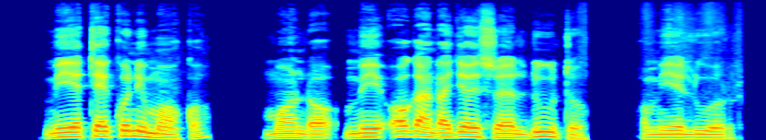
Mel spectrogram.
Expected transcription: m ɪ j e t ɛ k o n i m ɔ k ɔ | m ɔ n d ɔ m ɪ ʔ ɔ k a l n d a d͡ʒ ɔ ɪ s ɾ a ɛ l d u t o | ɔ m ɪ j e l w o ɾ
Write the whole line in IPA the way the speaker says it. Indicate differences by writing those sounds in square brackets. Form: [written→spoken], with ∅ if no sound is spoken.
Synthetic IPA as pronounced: m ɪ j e t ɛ k o n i m ɔ k ɔ | m ɔ n d ɔ m ɪ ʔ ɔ [k→ɡ] a [l→∅] n d a d͡ʒ ɔ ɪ s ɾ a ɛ l d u t o | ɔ m ɪ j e l w o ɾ

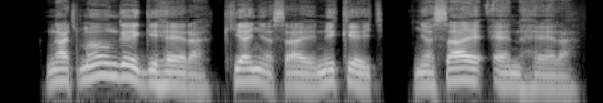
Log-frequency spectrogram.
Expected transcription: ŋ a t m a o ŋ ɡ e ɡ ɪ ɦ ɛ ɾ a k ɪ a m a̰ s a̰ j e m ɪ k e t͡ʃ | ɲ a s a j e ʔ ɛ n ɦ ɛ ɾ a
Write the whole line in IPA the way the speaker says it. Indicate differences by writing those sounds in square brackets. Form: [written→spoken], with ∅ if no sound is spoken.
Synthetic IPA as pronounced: ŋ a t m a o ŋ ɡ e ɡ ɪ ɦ ɛ ɾ a k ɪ a [m→ɲ] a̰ s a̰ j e [m→n] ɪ k e t͡ʃ | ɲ a s a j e ʔ ɛ n ɦ ɛ ɾ a

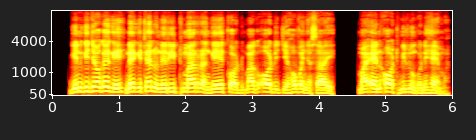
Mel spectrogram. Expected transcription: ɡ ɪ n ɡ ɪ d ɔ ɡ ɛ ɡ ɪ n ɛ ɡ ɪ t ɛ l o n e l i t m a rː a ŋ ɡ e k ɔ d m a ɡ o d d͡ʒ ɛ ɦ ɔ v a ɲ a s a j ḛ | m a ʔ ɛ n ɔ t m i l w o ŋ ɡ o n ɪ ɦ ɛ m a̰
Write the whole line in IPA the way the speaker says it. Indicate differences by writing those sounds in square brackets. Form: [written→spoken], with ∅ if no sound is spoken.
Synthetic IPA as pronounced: ɡ ɪ n ɡ ɪ [d→d͡ʒ] ɔ ɡ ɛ ɡ ɪ n ɛ ɡ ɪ t ɛ l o n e [l→ɾ] i t m a rː a ŋ ɡ e k ɔ d m a ɡ [o→ɔ] d d͡ʒ ɛ ɦ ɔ v a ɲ a s a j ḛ | m a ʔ ɛ n ɔ t m i l w o ŋ ɡ o n ɪ ɦ ɛ m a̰

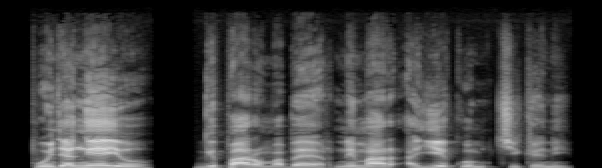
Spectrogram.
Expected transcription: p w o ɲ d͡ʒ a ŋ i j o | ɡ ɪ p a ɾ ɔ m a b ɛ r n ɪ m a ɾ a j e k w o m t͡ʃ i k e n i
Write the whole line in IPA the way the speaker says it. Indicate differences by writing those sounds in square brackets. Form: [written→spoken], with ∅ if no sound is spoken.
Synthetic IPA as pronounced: p w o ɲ d͡ʒ a ŋ [i→e] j o | ɡ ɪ p a ɾ ɔ m a b ɛ r n ɪ m a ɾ a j e k w o m t͡ʃ i k e n i

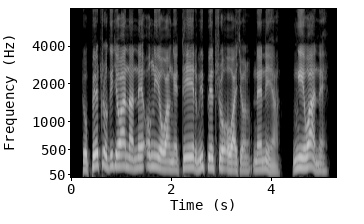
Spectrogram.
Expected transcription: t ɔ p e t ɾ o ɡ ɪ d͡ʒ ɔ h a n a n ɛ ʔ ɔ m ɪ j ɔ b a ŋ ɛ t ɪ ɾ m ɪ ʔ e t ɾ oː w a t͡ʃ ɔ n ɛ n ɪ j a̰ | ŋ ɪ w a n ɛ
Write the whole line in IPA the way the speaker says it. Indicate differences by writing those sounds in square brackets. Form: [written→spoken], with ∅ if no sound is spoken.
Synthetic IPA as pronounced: t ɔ p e t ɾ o ɡ ɪ d͡ʒ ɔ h a n a n ɛ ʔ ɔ [m→ŋ] ɪ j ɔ [b→w] a ŋ ɛ t ɪ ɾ m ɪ [ʔ→p] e t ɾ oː w a t͡ʃ ɔ n ɛ n ɪ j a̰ | ŋ ɪ w a n ɛ

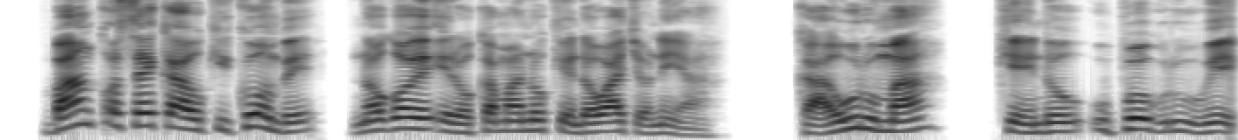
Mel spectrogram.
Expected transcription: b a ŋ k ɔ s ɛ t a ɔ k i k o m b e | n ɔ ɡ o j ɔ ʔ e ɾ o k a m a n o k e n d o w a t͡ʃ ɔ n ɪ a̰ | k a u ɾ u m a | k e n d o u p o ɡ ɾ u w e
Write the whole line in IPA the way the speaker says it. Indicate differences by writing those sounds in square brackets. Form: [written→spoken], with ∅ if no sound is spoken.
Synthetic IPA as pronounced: b a ŋ k ɔ s ɛ [t→k] a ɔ k i k o m b e | n ɔ ɡ [o→ɔ] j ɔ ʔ e ɾ o k a m a n o k e n d o w a t͡ʃ ɔ n ɪ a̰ | k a u ɾ u m a | k e n d o u p o ɡ ɾ u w e

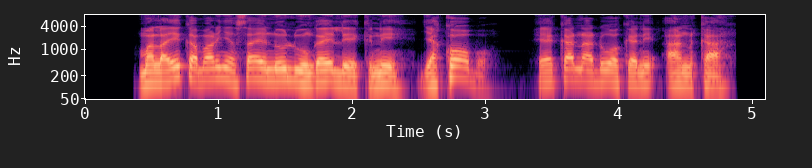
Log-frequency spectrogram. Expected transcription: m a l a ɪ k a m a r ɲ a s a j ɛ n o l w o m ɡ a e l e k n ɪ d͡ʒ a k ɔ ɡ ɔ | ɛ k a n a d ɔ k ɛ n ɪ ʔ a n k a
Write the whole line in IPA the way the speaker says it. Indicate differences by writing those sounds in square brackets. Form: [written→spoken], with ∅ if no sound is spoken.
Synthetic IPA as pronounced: m a l a ɪ k a m a r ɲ a s a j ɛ n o l w o [m→ŋ] ɡ a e l e k n ɪ d͡ʒ a k ɔ [ɡ→b] ɔ | ɛ k a n a d ɔ k ɛ n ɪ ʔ a n k a

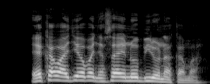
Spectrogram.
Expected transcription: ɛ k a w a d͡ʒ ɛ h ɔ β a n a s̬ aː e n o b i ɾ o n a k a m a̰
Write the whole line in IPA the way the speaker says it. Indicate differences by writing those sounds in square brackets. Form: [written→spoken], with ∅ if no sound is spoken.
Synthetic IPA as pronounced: ɛ k a w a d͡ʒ ɛ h ɔ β a [n→ɲ] a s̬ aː e n o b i ɾ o n a k a m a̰

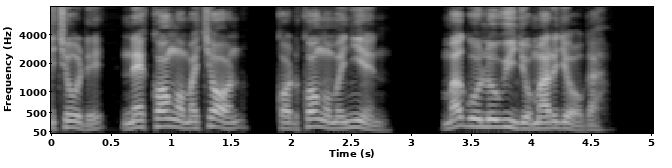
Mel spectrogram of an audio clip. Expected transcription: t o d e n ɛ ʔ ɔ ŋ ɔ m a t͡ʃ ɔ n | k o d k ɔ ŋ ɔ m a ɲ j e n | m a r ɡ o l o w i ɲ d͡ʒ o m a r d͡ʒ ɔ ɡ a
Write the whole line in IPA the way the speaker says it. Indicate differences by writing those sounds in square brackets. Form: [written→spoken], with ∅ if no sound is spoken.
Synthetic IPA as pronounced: [t→t͡ʃ] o d e n ɛ [ʔ→k] ɔ ŋ ɔ m a t͡ʃ ɔ n | k [o→ɔ] d k ɔ ŋ ɔ m a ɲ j e n | m a [r→∅] ɡ o l o w i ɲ d͡ʒ o m a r d͡ʒ ɔ ɡ a

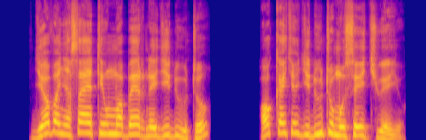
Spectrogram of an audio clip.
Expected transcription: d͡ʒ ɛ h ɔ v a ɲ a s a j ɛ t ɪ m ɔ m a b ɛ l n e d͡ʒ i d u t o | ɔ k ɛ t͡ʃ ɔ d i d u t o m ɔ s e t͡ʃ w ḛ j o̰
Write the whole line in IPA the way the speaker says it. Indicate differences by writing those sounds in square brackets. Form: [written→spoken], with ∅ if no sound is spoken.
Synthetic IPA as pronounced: d͡ʒ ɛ h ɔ v a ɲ a s a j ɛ t ɪ m ɔ m a b ɛ [l→r] n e d͡ʒ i d u t o | ɔ k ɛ t͡ʃ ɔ [d→d͡ʒ] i d u t o m [ɔ→o] s e t͡ʃ w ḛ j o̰

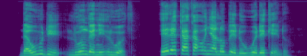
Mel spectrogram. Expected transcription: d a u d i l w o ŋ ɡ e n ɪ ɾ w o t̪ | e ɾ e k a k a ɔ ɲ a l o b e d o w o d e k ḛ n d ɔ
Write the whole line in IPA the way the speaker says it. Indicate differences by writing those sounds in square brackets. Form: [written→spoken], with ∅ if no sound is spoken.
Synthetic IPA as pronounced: d a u d i l w o ŋ ɡ e n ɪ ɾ w o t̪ | e ɾ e k a k a ɔ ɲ a l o b e d o w o d e k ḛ n d [ɔ→o]

